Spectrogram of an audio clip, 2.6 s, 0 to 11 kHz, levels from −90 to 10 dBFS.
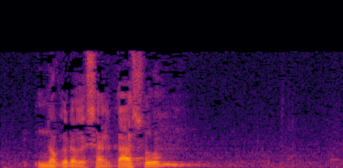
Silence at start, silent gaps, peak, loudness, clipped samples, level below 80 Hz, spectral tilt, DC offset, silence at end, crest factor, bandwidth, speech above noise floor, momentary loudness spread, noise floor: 0.25 s; none; -2 dBFS; -21 LUFS; under 0.1%; -50 dBFS; -5.5 dB/octave; under 0.1%; 1.05 s; 22 dB; 8 kHz; 28 dB; 15 LU; -48 dBFS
